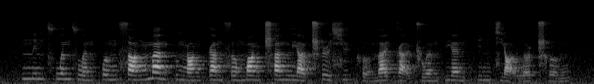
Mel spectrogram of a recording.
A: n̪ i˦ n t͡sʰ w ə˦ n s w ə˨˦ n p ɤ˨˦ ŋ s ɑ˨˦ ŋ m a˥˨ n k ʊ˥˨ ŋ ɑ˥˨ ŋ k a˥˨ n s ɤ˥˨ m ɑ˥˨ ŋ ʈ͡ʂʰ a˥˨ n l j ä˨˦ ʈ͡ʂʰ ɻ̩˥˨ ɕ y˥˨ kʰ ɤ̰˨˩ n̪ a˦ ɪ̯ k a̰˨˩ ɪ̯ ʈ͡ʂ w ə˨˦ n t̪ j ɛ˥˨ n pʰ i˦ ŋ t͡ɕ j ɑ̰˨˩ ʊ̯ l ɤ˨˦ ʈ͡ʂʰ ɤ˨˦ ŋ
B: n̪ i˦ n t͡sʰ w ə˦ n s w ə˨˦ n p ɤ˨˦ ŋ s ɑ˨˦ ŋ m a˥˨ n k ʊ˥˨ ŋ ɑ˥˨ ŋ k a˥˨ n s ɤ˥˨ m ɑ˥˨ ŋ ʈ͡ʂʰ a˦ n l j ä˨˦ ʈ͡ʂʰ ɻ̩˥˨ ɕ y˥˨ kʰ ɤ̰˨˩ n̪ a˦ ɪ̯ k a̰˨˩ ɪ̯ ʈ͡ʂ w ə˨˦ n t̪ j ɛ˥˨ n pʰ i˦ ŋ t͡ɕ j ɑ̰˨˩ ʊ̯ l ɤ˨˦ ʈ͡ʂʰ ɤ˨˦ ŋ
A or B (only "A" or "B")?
B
